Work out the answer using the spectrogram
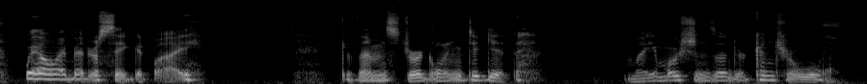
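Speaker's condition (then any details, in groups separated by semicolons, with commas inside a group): ALS; breathing expected to worsen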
